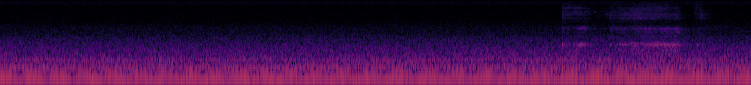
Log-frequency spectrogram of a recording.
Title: Loudest Snore Ever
